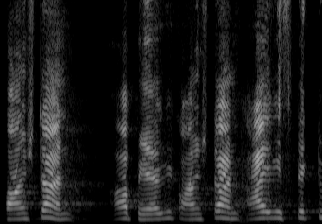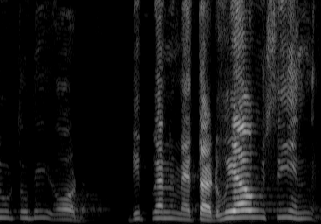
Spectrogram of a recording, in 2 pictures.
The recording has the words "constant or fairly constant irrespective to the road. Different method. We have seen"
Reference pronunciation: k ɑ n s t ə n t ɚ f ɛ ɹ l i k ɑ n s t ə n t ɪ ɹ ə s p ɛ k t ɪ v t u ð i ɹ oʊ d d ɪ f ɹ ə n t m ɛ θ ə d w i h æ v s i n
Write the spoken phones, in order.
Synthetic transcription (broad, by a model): k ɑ n s t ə n t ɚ p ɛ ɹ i k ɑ n s t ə n t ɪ ɹ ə s p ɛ k t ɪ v t u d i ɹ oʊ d d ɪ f ɹ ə n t m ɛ t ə d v i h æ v s i n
